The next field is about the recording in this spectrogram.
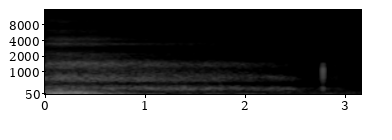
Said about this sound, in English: Inhale all the way. Exhale everything out.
